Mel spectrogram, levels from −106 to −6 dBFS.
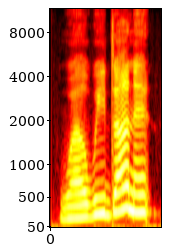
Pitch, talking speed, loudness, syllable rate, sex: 235 Hz, 215 wpm, -14 LUFS, 4.5 syllables/s, female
